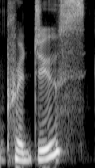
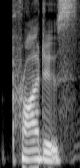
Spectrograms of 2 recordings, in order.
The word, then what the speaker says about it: produce: Friends, please note the difference in pronunciation. You produce, and then this is produce, the noun.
